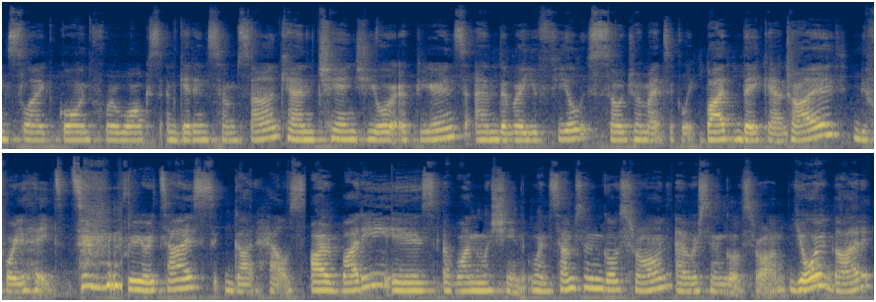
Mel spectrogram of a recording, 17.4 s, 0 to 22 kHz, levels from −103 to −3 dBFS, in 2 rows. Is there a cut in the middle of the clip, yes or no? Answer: no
